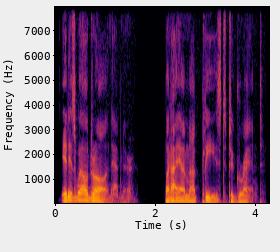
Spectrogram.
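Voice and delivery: lightly voiced hunchback reading a deed at leisure; unmoved, sardonic Gall. A narrator's reading. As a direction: weigh up the legal terms, then coolly refuse.

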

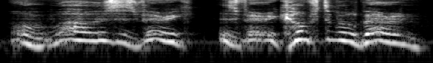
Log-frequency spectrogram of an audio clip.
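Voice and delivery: high, lightly voiced nobleman; NPC voice. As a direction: voice the wizard cheerfully pleased. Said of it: "Exothantor is like".

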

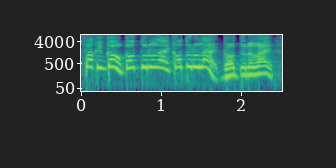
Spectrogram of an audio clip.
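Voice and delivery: high, pleading and urgent; imitating panicked teens in the car; frantic urging. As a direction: beg the driver to run the light. Urging through red light.

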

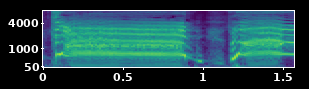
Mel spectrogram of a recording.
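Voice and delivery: drawn-out mock terror scream; screaming Froggy. Froggy hears wolf breath, screams in terror. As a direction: scream for your father in hammed-up terror. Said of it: "And Froggy's like".

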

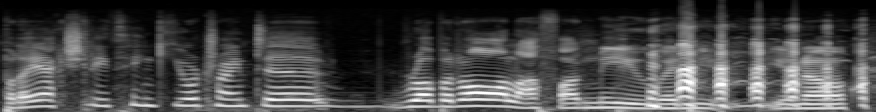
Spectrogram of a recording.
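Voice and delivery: high, loud laughing banter; laughing teasing. Real, not acted. Teasing his wife about the bedroom, laughing loud and high. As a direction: tease her through the laughter.

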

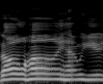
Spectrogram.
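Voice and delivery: high-pitched sing-out hello, imitating himself; exaggeratedly high, friendly hello; chirpy greeting. Acts out his greeting to the barmaid.

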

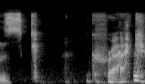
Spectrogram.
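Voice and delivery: "Ask Crack" with heavy emphasis on "Crack"; emphatic. Real, not acted. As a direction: pause after "Ask", then punch out "Crack". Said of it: "put a lot of emphasis".

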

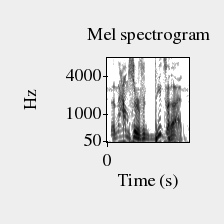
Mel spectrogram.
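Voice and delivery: put-on cartoonish voice-guy pitch; exaggerated pizza ad voice-over; mock announcer voice. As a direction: imitate a hammy commercial announcer. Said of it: "didn't like the fact that he was doing the".

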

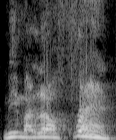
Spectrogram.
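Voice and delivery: loud, high, bad Cuban-American accent; hammed-up Scarface accent; terrible Scarface accent. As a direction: bellow it in a bad Tony Montana voice. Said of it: "That was a terrible accent".

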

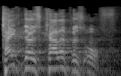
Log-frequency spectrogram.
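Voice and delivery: surprised at your own command; blurted command. Retold or imitated. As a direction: let it burst out before you think. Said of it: "I hear myself say".

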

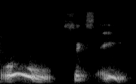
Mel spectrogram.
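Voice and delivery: high breathy ooh, six eight; mock-impressed coo. Teasing her friend about his height, high cooing.

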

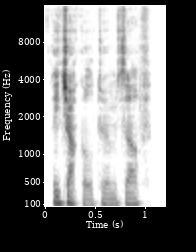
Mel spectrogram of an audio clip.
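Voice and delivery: plain reading voice

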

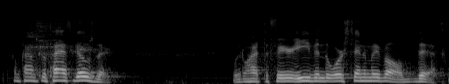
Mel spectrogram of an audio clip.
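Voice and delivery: usual speaking voice

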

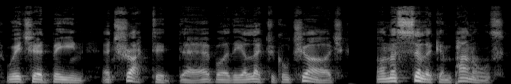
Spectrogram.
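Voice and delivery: plain reading voice

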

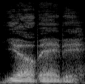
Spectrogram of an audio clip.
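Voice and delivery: low, soft come-on; mock seduction. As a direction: murmur it low like a hammy seducer.

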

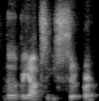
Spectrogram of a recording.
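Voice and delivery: ordinary talk

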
